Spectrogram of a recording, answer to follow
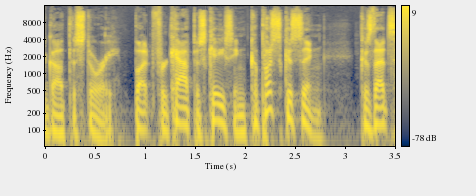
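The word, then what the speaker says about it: Kapuskasing: the story, but for Capis casing, Kapuska Singh cuz that's how this news anchor allegedly said it back in the day. But it is Capis Casing. Of course, it's not Capuscasing.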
